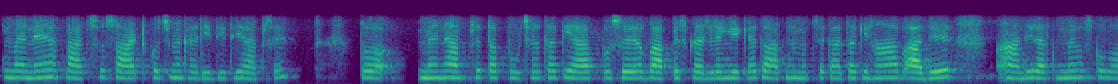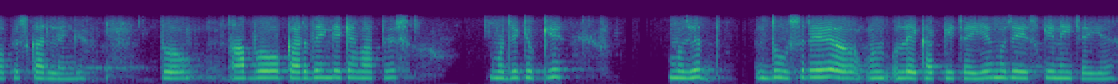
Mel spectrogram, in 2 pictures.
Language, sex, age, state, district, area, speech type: Hindi, female, 18-30, Madhya Pradesh, Jabalpur, urban, conversation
